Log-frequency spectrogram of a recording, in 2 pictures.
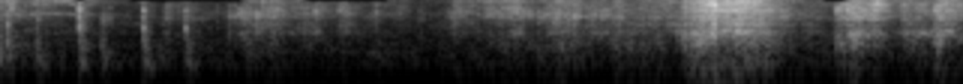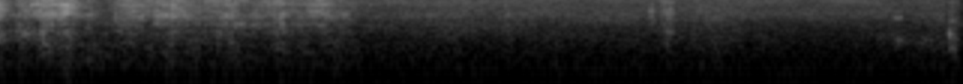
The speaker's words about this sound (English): That's absolutely rude, but totally necessary to blow my nose.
